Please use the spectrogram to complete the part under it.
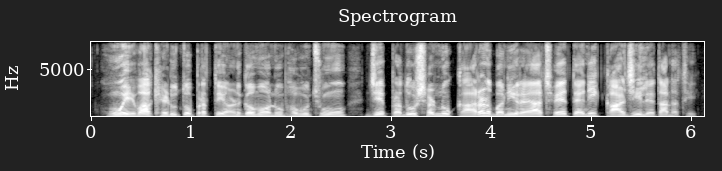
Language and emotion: Gujarati, disgusted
